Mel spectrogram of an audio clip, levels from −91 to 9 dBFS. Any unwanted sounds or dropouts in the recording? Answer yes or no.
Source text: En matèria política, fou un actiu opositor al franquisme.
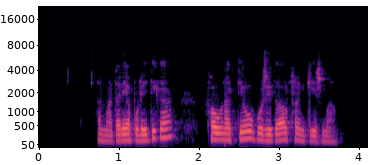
no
